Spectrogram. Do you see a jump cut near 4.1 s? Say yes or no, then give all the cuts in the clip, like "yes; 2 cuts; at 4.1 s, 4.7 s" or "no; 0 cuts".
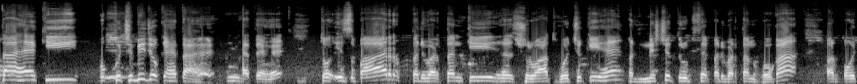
no; 1 cut; at 2.4 s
